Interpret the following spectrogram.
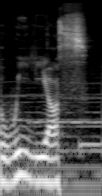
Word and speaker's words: Wilios: In greco Troia veniva chiamata anche Ilion o Ilios, ma sappiamo che probabilmente nell'antichità il nome era pronunciato Wilios.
